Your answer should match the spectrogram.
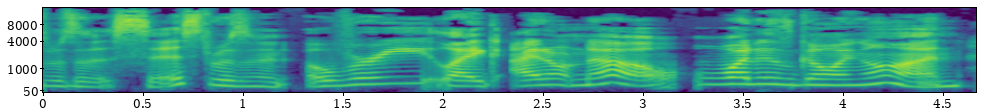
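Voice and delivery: ordinary delivery

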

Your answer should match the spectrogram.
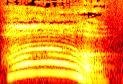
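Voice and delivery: high, drawn-out "oh"; mock amazed reaction. Stranger learns she is a voice coach, mock amazement. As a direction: imitate someone suddenly very interested. Acted reaction to her job.

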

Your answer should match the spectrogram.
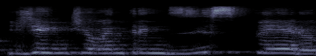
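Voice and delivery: ordinary talk

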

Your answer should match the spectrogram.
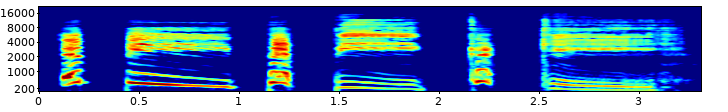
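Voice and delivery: slow, drawn-out magic words, pitch falling word by word; slow incantation. A narrator's reading. Witch standing on one foot casting a charm, slow incantation. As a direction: stretch each charm word out slowly. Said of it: "and said slowly".

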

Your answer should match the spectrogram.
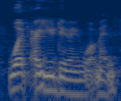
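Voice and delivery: a mock-annoyed aside, dropping low and soft; complaining neck. Her sore neck scolding her for holding arms up, low mock grumble. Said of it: "the back of my neck would be like".

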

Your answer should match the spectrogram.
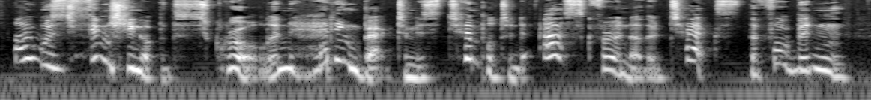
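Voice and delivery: high, flustered scholar voice. Acted. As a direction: babble it out nervously. Bobbins voiced in story.

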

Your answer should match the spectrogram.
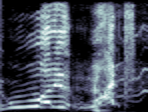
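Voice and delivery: very high incredulous squawk; stunned disbelief. Retold or imitated. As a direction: re-enact baffled shock, voice shooting way up. Acts out stunned reaction to horse.

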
